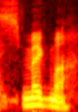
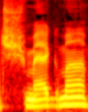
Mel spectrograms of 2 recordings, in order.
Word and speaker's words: smegma: Smegma. Cuz the last thing I want is listener mail on the pronunciation of smegma.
